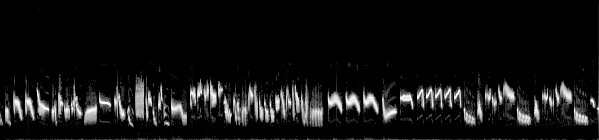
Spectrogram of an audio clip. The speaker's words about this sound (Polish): Nie ma szans. O tej porze roku nasze skowronki są w Afryce, tak więc należałoby tam pojechać, żeby je usłyszeć. A tu na razie skowronek w wersji cyfrowej.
